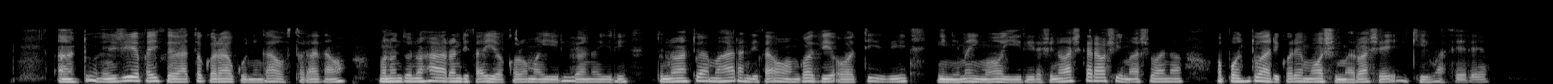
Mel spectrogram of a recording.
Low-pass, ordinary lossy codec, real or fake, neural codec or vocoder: 5.4 kHz; AAC, 32 kbps; real; none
